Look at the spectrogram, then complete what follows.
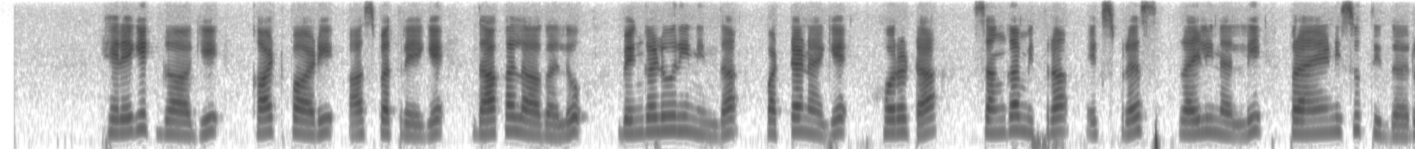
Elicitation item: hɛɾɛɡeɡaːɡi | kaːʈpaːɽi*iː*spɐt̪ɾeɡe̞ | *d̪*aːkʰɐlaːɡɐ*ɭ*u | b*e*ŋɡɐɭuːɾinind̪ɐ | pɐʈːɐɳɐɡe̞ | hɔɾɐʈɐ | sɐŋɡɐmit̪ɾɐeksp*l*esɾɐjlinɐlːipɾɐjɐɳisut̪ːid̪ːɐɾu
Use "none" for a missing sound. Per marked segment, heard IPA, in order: aː, d̪, l, e, ɾ

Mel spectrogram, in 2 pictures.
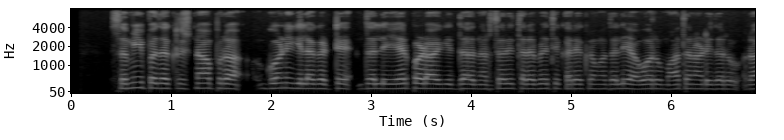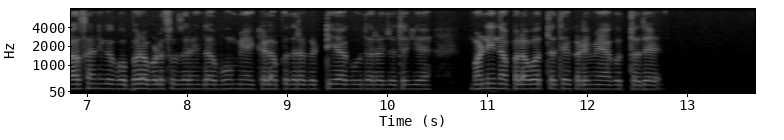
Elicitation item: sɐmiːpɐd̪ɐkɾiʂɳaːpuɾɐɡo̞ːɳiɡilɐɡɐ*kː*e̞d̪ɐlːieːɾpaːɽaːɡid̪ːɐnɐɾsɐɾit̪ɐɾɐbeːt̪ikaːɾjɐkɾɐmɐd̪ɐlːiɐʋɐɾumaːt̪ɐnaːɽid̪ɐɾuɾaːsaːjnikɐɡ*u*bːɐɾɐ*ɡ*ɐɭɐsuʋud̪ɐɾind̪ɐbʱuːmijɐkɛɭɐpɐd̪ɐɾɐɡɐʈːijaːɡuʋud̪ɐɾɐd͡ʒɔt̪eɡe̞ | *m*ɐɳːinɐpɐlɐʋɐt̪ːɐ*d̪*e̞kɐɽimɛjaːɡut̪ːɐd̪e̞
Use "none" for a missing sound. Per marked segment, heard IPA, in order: ʈː, ɔ, b, m, t̪

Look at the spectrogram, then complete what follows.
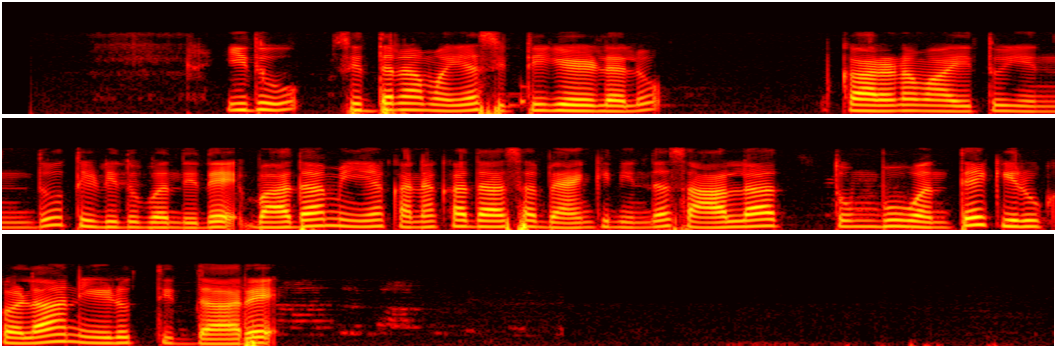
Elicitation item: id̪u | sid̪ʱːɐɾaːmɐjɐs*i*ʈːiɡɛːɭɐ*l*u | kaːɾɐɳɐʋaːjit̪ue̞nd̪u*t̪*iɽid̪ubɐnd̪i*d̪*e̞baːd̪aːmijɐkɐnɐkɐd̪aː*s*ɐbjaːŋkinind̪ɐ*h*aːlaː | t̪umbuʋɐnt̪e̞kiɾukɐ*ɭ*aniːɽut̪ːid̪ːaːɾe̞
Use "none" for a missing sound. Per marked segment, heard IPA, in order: i, l, t̪, d̪, s, s, ɭ

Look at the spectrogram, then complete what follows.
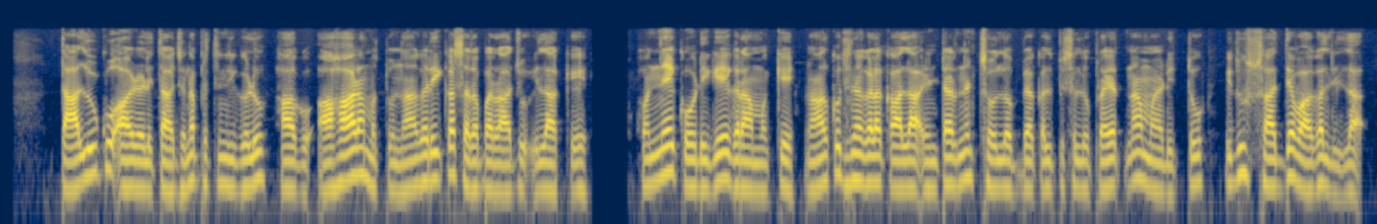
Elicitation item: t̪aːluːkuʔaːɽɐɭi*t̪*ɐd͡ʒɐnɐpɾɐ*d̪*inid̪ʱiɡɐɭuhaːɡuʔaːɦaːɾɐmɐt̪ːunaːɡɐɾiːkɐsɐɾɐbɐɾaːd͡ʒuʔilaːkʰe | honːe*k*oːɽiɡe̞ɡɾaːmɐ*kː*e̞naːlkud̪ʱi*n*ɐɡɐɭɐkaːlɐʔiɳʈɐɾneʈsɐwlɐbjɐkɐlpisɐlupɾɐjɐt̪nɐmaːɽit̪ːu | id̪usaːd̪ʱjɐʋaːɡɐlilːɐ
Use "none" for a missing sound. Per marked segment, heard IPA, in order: t̪, t̪, k, kː, n

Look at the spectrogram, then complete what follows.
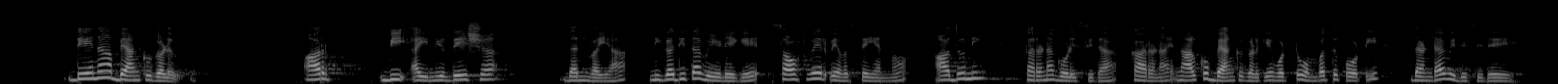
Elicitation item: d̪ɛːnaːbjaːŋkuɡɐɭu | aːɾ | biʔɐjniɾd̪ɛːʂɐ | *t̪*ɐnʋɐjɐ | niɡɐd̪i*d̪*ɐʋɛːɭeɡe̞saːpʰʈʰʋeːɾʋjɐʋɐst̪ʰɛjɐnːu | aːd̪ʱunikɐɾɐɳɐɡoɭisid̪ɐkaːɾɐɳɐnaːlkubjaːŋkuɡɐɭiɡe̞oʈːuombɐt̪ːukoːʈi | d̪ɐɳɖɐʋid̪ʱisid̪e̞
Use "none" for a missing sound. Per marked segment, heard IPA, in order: d̪, t̪

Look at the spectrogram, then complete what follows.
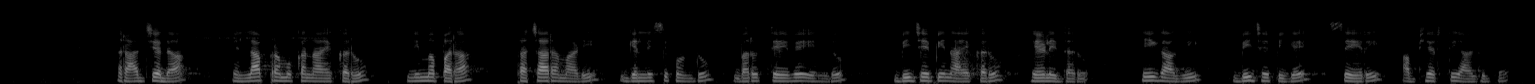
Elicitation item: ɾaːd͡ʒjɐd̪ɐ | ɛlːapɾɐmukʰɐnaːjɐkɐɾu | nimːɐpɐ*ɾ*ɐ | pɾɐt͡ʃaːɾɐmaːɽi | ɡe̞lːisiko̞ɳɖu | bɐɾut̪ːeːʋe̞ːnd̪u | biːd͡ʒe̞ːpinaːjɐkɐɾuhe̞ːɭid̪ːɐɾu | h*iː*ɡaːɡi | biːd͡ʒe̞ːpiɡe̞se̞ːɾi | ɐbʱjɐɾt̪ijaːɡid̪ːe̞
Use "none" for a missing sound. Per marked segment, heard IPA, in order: ɾ, iː

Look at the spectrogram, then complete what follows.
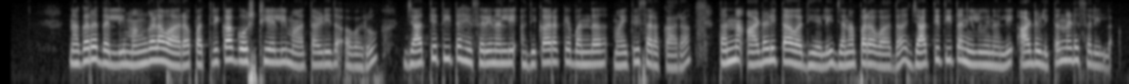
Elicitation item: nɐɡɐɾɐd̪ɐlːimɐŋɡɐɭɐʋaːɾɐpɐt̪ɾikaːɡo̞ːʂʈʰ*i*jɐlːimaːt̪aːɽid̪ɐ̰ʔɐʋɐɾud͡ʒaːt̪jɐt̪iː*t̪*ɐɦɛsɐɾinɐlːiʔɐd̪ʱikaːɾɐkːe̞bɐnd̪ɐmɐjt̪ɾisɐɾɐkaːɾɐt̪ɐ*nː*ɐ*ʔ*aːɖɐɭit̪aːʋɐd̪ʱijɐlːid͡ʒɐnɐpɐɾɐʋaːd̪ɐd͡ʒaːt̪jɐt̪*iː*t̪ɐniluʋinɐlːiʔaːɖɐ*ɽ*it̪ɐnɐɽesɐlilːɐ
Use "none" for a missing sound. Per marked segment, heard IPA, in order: i, t̪, nː, ʔ, iː, ɭ

